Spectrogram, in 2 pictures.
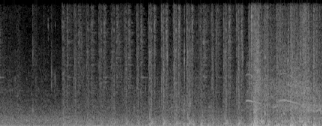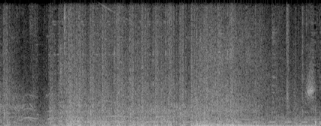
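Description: In the video game Borderlands, a submachine gun fires in rapid, continuous bursts at turrets. The gunfire is loud and near, with game effects behind it.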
